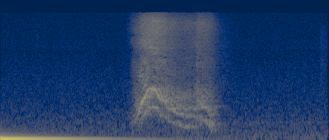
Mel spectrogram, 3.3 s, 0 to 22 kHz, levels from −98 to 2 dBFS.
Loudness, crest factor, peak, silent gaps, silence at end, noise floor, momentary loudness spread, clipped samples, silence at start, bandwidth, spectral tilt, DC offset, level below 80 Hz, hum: -39 LUFS; 14 dB; -20 dBFS; none; 0 s; -67 dBFS; 18 LU; under 0.1%; 0 s; 16 kHz; -1 dB/octave; under 0.1%; -68 dBFS; none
